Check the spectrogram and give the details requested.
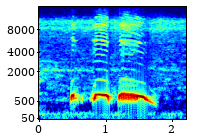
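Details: Spotted dove decoy bird singing one phrase of the 'Liu Tan' style: a short pip, a steady hollow coo and a long downward-sliding coo, heard over a quiet low-pitched drone.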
